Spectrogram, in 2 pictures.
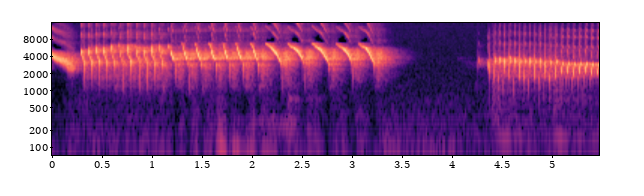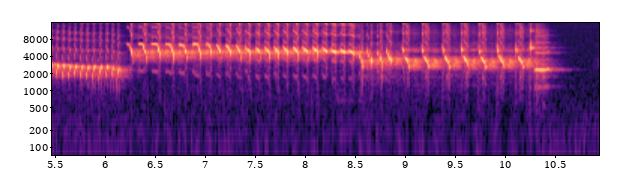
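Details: Canary pours out long rapid trills at changing pitches, broken by a short silence, then resumes with sustained buzzy rolls and a final steady trill.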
